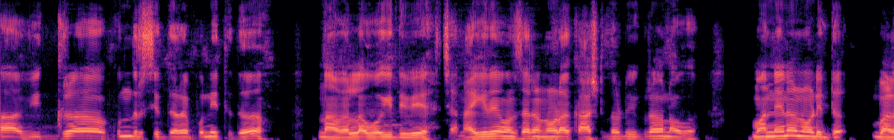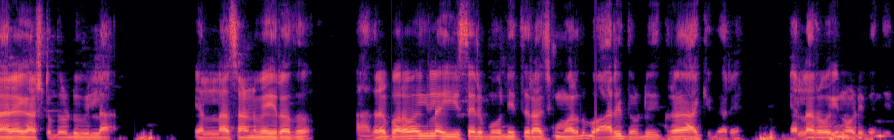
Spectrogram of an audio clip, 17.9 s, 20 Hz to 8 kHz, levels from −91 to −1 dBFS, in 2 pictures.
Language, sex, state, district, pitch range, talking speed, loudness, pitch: Kannada, male, Karnataka, Bellary, 105-120 Hz, 120 wpm, -25 LUFS, 115 Hz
